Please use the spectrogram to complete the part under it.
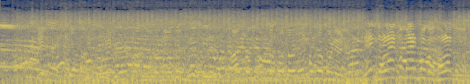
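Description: A large crowd of men and women chatters and shouts loudly outdoors.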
